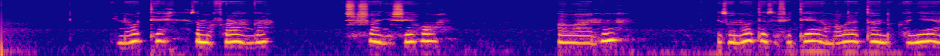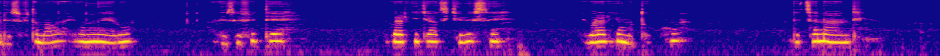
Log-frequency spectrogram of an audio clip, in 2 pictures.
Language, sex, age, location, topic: Kinyarwanda, female, 25-35, Huye, finance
